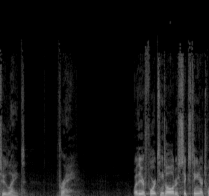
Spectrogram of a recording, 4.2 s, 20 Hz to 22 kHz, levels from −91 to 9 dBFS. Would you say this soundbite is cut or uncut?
cut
